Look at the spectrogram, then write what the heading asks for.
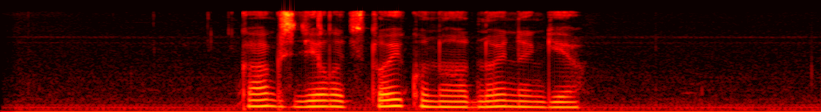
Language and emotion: Russian, neutral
